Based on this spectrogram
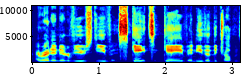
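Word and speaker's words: Skeates: and he confirmed that it's pronounced Skates.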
